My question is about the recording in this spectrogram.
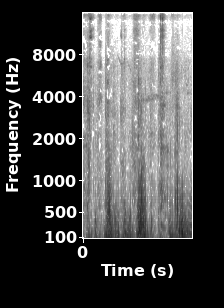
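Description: A tired runner's heavy breathing, in quick rhythmic breaths about two a second, from fatigue late in a long run.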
